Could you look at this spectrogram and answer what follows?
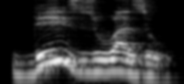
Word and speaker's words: des oiseaux: Des oiseaux. Ici, le S, il se prononce comme un Z.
